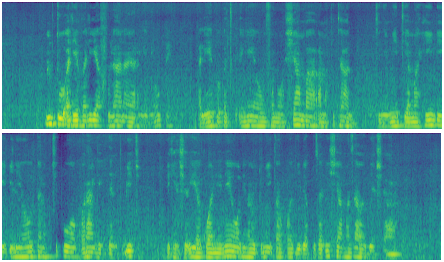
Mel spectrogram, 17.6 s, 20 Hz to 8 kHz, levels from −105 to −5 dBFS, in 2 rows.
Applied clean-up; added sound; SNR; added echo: none; Fire; 18 dB; none.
